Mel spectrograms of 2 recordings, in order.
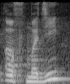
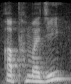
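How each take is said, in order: The two takes are said the same way.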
